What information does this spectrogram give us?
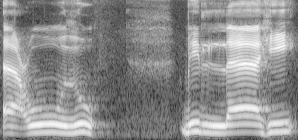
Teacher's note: اعوذ باللہ پتلا، اللہ کا نام جو ہے پیچھے اللہ کے نام سے پہلے جب زیر ہو کسرہ ہو تو اس کو باریک پڑھتے ہیں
